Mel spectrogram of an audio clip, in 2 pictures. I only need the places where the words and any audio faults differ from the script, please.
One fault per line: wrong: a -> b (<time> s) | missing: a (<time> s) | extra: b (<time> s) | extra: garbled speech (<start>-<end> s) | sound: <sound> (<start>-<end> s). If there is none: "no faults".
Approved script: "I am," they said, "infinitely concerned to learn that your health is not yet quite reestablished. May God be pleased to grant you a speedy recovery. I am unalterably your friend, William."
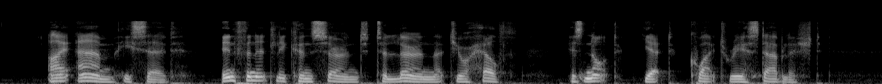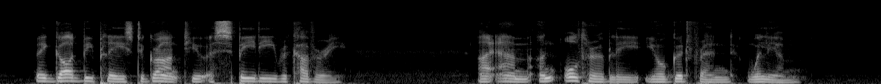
wrong: they -> he (1.2 s)
extra: good (15.5 s)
